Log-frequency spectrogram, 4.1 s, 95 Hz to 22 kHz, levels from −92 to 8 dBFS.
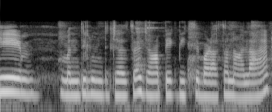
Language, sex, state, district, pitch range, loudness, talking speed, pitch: Hindi, female, Bihar, Patna, 210-230 Hz, -19 LUFS, 190 wpm, 220 Hz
